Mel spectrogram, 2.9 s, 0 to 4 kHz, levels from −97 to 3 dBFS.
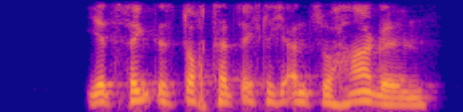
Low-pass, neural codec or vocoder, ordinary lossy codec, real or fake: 3.6 kHz; none; Opus, 64 kbps; real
